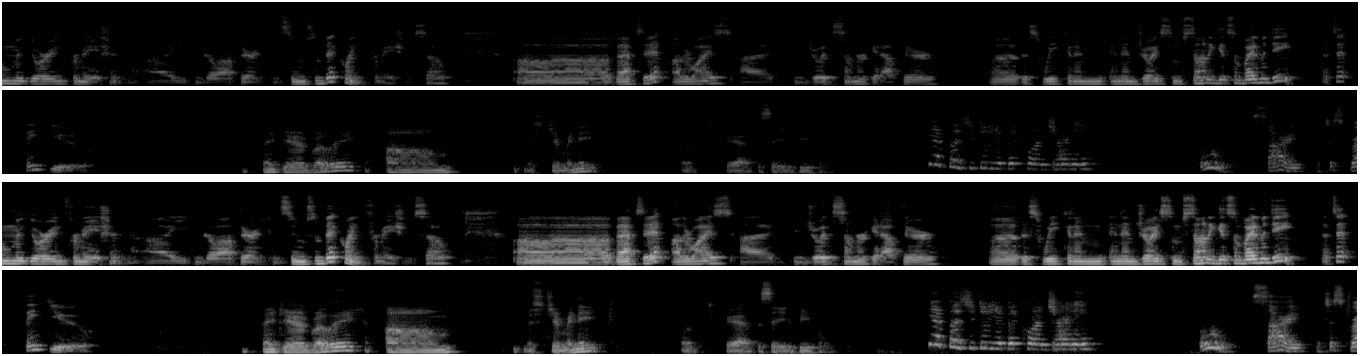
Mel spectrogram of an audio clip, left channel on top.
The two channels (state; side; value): quieter; left; 12.0 dB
